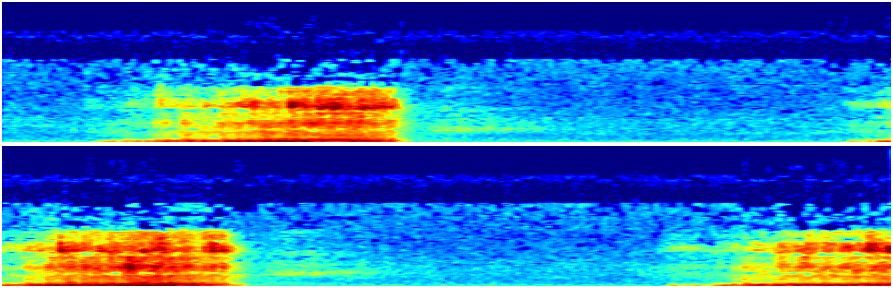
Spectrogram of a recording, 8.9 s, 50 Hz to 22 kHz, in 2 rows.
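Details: A girl asleep: loud, harsh, rattling snores on each breath in, about 17 a minute, with quiet pauses between; heavy snoring.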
